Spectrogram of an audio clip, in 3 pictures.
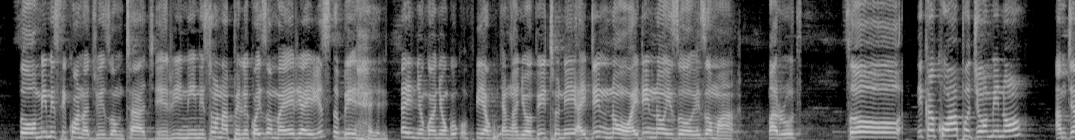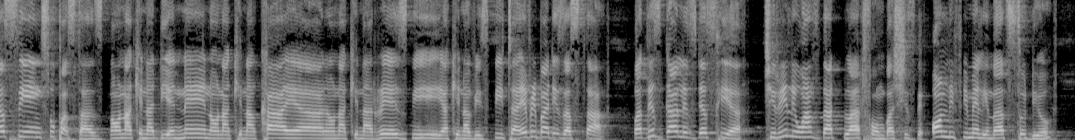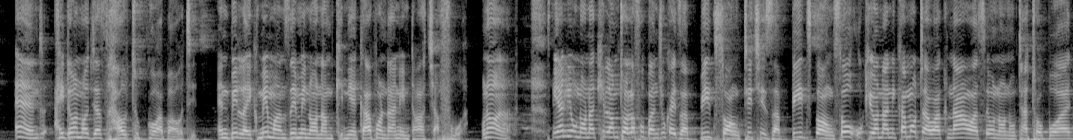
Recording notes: The last conversation recorded at VIP ACCESS Podcast first pop-up event.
